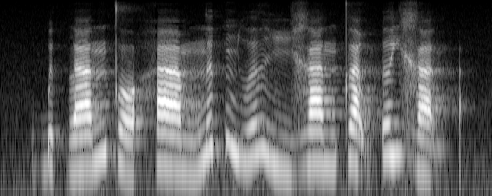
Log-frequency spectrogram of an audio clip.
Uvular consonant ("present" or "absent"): absent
